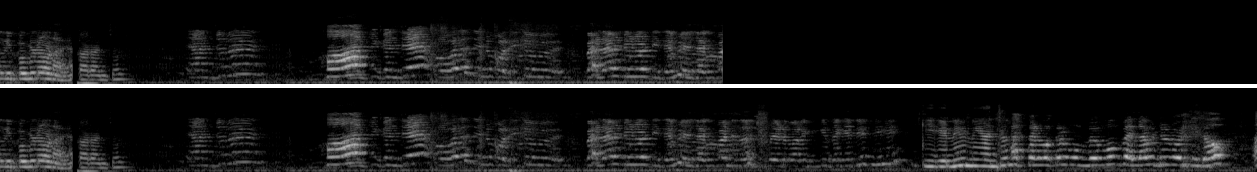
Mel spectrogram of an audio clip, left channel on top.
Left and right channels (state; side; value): drops out; left; at 7.2 s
